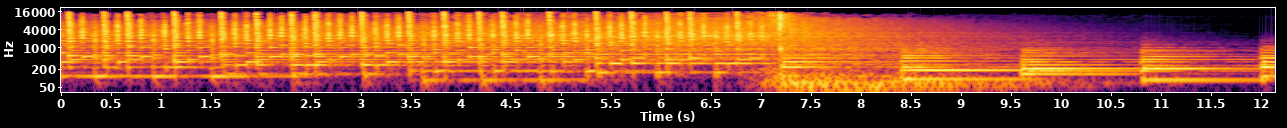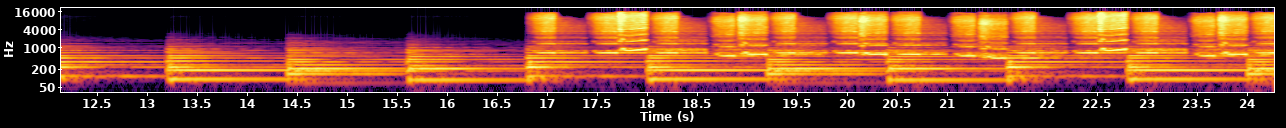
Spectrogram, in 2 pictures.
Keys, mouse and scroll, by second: 0.4-2.4 drag, 2.7-4.0 drag, 4.0 Escape, 4.1-5.3 drag, 5.3 KP_Enter, 6.2 scroll down 2, 6.4-7.1 middle drag, 7.1 alt+a, 7.5 ctrl+s, 8.3 scroll up 2, 8.6 ctrl+s, 9.2-10.3 drag, 10.3 KP_1, 10.9-12.3 middle drag, 12.3 ctrl+s, 13.8-15.0 shift+middle drag, 15.0-15.5 scroll down 2, 16.5 ctrl+s, 19.6 click, 20.8-24.2 drag.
